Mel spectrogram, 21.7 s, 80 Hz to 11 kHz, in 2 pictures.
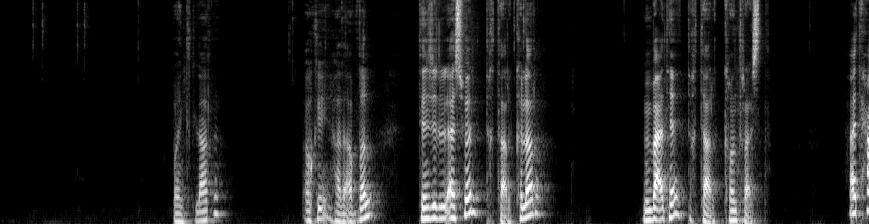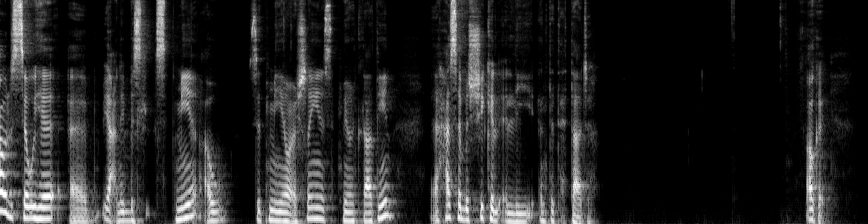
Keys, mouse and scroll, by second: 0.4 click, 1.1 click, 1.8-3.6 middle drag, 4.1 shift+middle click, 6.5-6.8 drag, 10.1-13.0 drag, 14.5 click, 15.6-16.3 middle drag, 17.8-20.9 drag, 21.1-21.7 middle drag.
